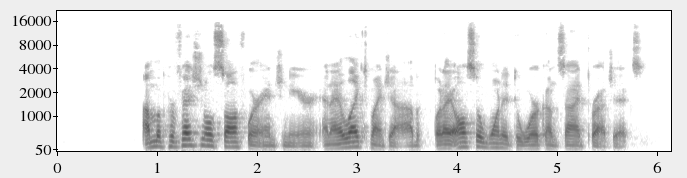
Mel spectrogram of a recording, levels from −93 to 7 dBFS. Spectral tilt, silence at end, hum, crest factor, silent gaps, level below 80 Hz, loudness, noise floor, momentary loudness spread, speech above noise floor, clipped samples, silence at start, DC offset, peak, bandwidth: -4.5 dB/octave; 0.3 s; none; 18 dB; none; -82 dBFS; -37 LUFS; under -90 dBFS; 12 LU; over 54 dB; under 0.1%; 0.85 s; under 0.1%; -18 dBFS; 15 kHz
